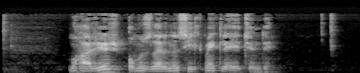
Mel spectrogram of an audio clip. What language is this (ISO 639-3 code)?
tur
